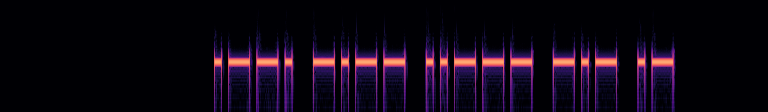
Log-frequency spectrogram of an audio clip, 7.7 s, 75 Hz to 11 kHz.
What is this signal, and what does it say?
Morse code, heard as a keyed tone, about 17 wpm, 700 Hz. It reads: PY2KA
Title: DXCC-100 Call Signs - 5 Characters - Repeated 2x - 17wpm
